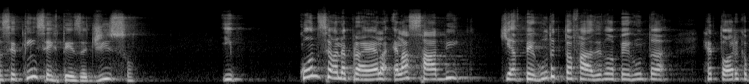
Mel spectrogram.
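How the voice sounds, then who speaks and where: A young adult woman pastor, telling a personal story in a conversational sermon and acting out the dialogue. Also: a little high. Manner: animated storytelling, acts out dialogue.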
